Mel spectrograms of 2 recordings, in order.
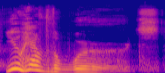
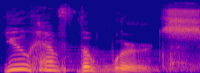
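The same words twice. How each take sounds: First: You have the words called out slow and loud; drawn out, ringing you have the words; louder, slow proclamation. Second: Said in the usual way. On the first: Shown as a demonstration. Pastor leads the congregation, slow and loud. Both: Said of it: "Everybody say the words".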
